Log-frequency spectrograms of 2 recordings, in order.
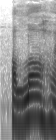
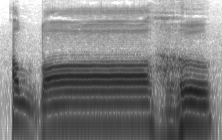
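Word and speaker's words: الله: আল্লাহ শব্দের লামের পূর্বে যদি জবর অথবা পেশ হয় তাহলে ওই লামকে মোটা করে পড়তে হয়। অতএব আপনি যদি বলেন আল্লাহ আল্লাহ যদি বলেন তাহলে পরিপূর্ণ শুদ্ধ হবে না অর্থাৎ ফুর হবে না বলতে হবে আল্লাহ আল্লাহ লামটাকে মোটা করে পড়তে হবে আল্লাহু বড় হাল্লাহু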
